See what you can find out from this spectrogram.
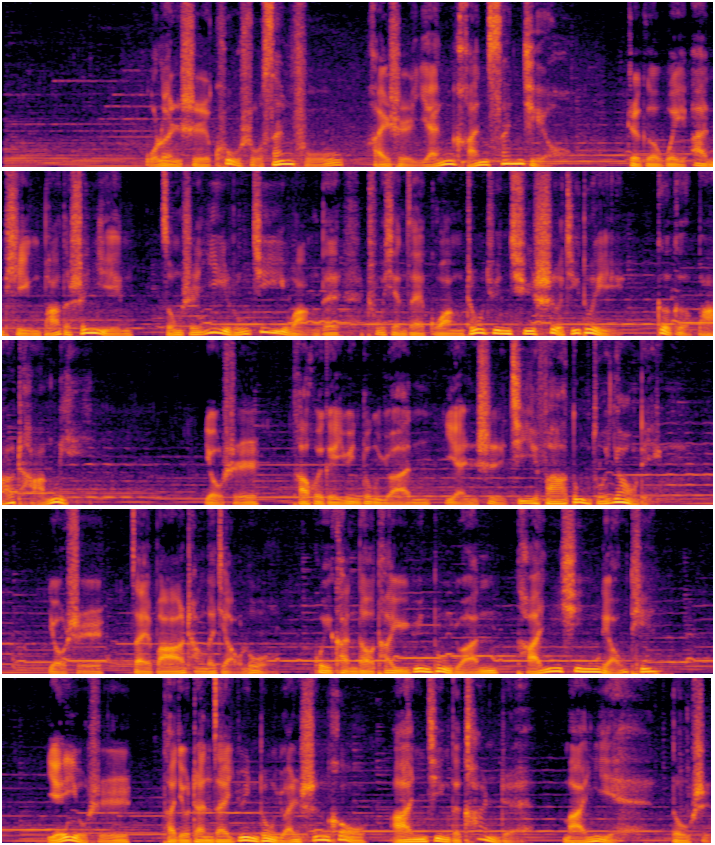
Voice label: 男 温婉 感性, 国语男声配音

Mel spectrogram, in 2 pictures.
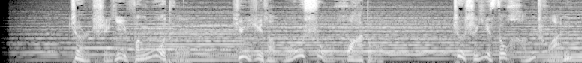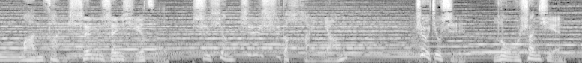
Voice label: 男 学校专题; 前进中的鲁山第二十九中学

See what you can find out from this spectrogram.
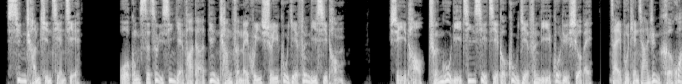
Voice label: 男 产品介绍 电厂粉煤灰水固液分离系统简介

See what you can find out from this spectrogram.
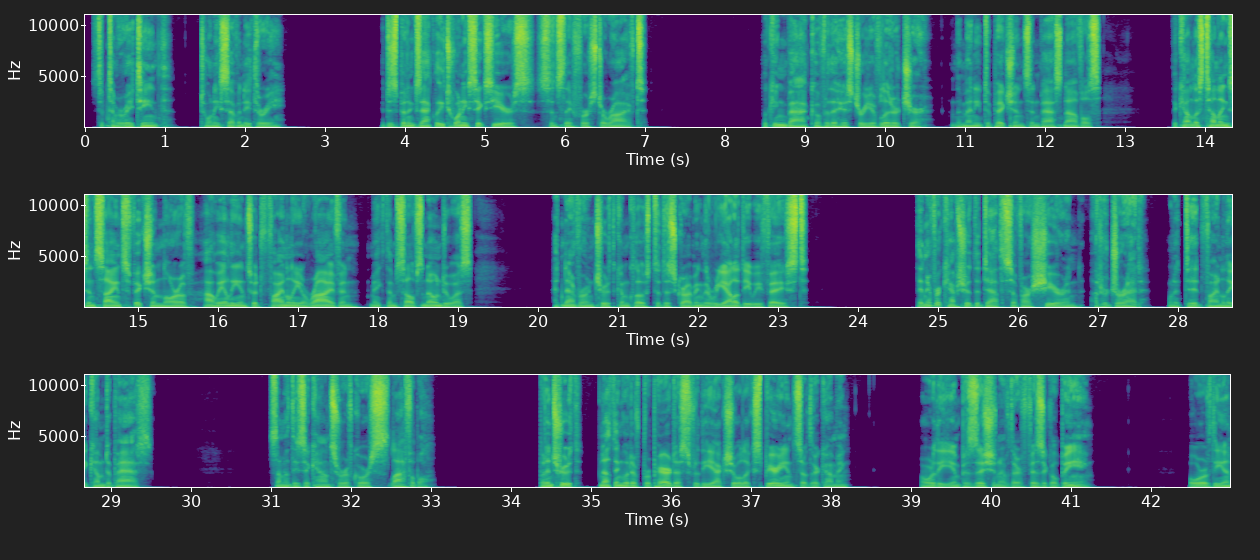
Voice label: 外籍男 有声读物 Audiobook; War of the Worlds

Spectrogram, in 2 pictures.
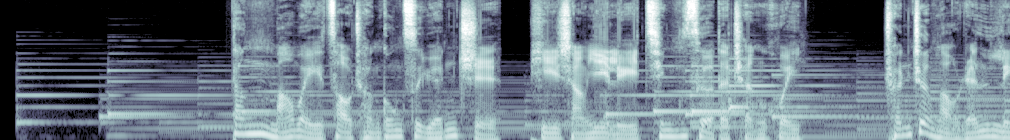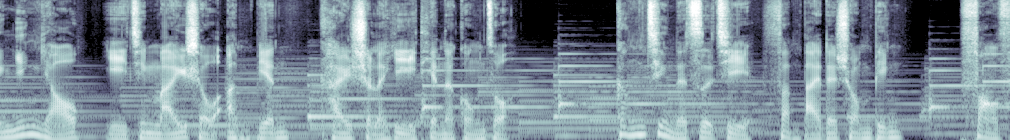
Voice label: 男 记录片 娓娓道来; 福建船政

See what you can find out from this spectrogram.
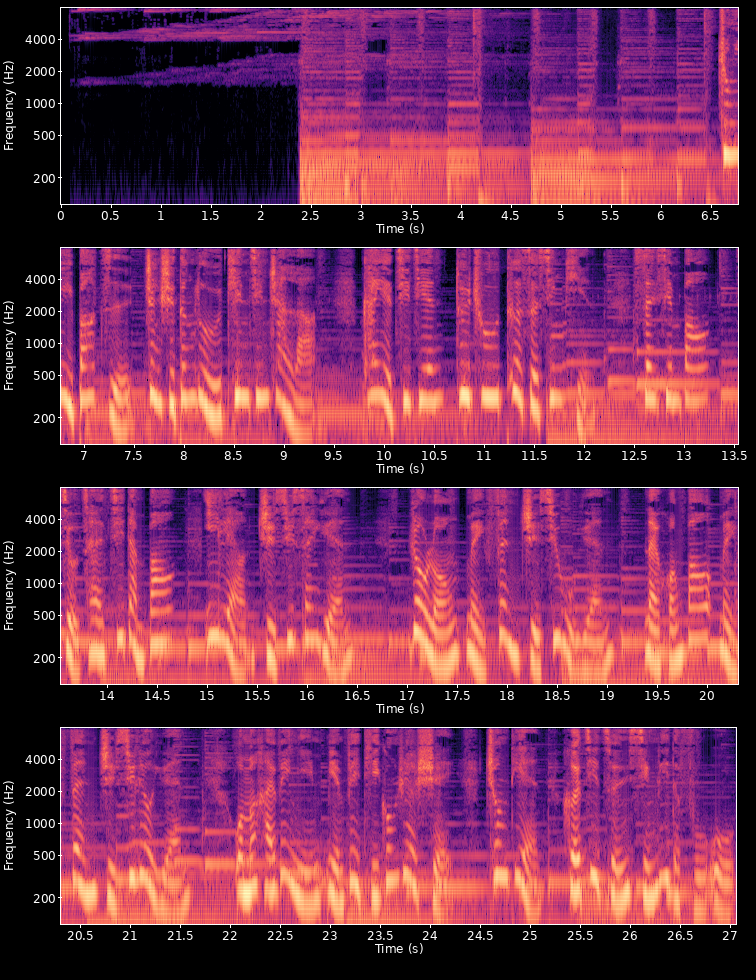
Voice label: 广告 舒缓稳重, 国语女声配音

